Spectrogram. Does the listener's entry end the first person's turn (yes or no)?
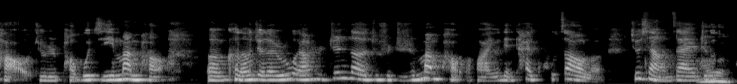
no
